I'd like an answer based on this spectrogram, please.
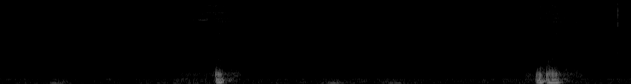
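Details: Poodle named Bom asleep with its head on a person's arm, snoring softly: two short, low, rumbling snorts about three seconds apart, separated by quiet breathing.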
